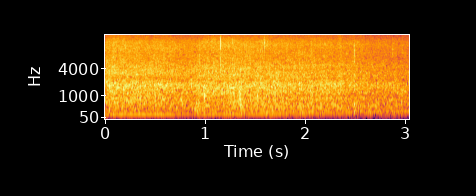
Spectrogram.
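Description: Steady rain falls throughout, a dense even hiss with faint scattered drops and a low hum underneath.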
